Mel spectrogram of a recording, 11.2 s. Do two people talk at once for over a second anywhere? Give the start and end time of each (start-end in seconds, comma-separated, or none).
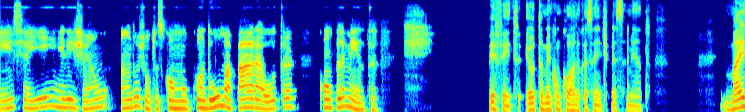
none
